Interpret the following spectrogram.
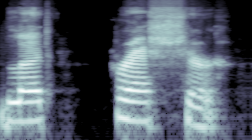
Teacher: Vai ter pequenas variações de acordo com o sotaque das pessoas, mas, no geral, você vai ouvir blood pressure. Aqui, esse SS vai sair igual o fonema X do português. Então, sure, tem que ter esse chiado. Blood pressure, ok?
